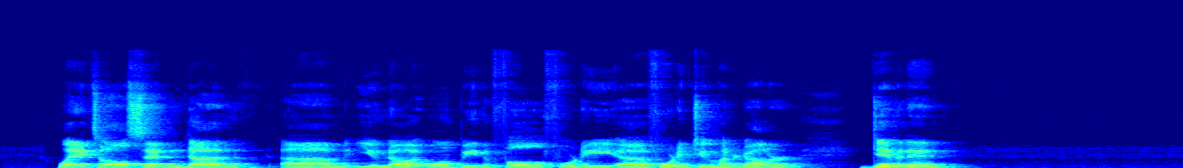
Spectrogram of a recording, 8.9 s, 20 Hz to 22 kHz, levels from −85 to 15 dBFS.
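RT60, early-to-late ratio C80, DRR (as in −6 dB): 0.65 s, 11.0 dB, 2.5 dB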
